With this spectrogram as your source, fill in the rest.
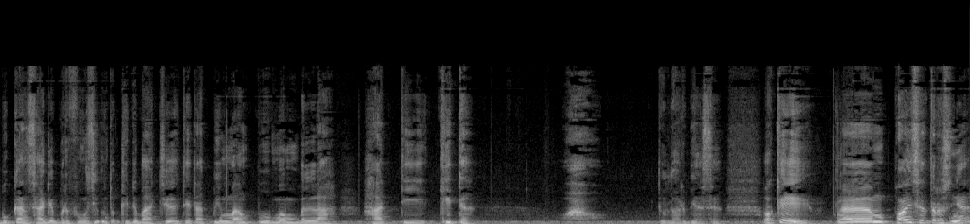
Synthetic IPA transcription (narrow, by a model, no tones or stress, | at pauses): bukansəɦad͡ʒabərfuŋsiunt̪ʊkːit̪əbat͡ʃət̪ət̪apimãmpumə̃mbəlahhat̪ikit̪ə | waw | it̪ulua̰rbiasa | ʔokeəmpɔjnsət̪əɾʊs̬ɲa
